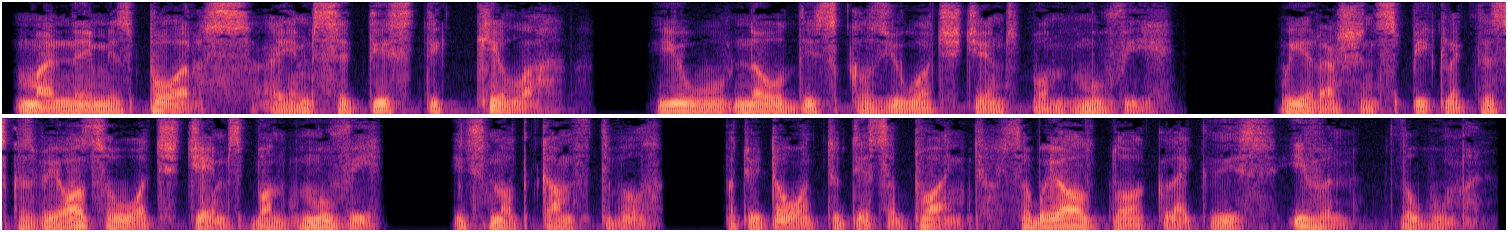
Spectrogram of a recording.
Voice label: Accent Russian

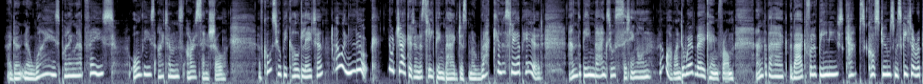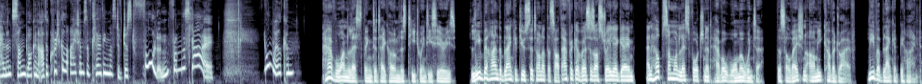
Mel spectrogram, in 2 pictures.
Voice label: English Conversational

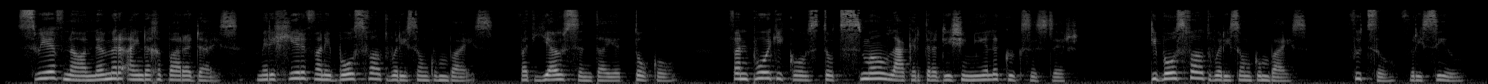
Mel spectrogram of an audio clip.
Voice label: Afrikaans Soft Sell

